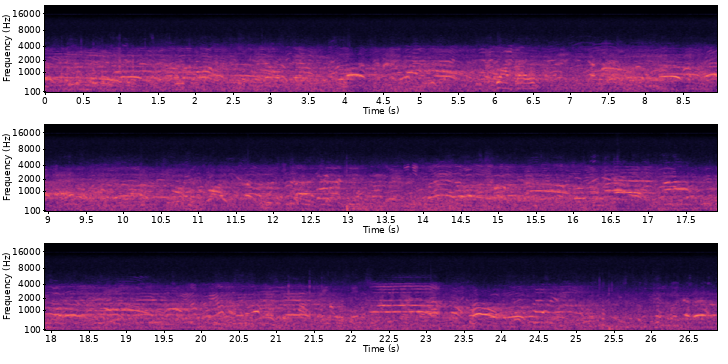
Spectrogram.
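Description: A crowd of football spectators chatters and calls out outdoors.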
